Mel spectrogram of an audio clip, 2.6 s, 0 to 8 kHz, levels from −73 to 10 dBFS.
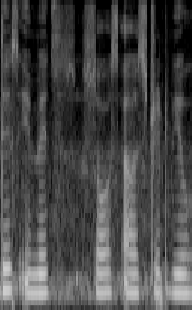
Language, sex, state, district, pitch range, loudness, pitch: English, female, Arunachal Pradesh, Lower Dibang Valley, 180-190 Hz, -16 LUFS, 185 Hz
